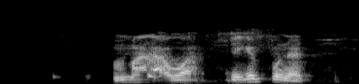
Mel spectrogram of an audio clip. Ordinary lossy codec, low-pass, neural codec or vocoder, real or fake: Opus, 64 kbps; 5.4 kHz; codec, 16 kHz in and 24 kHz out, 2.2 kbps, FireRedTTS-2 codec; fake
